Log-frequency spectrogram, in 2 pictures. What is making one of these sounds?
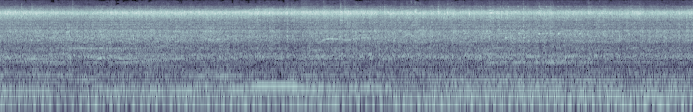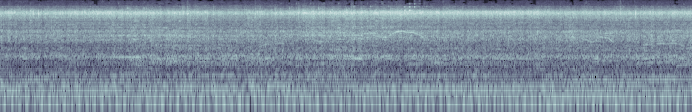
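A racing game's car engine hums and revs steadily through a loudspeaker.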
